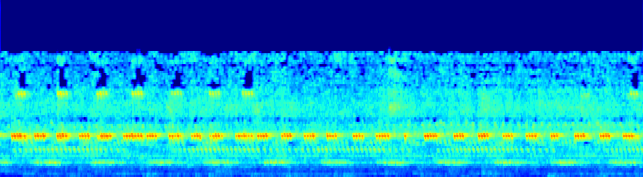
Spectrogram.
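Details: Cricket chirping, offered as a rat repellent, sleep aid and tutor sound for training songbirds: rapid, regular shrill pulses, about four per second, with high bright tones stacked above a steady trilling background.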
